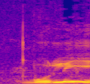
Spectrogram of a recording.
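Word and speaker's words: Bully: ไม่ ธรรมดา ที เดีว สาย พันธุ์ มัน ออก เสียง ว่า ยัง ไง นะ วะ บูลี่ ครับ บูลี่ บูลี่ บูลี่ อริกัน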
